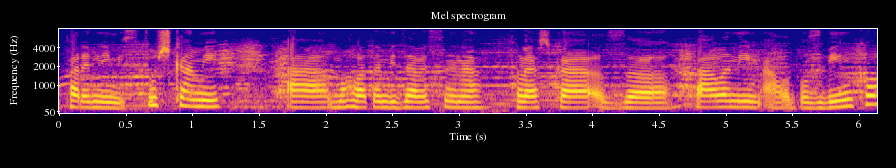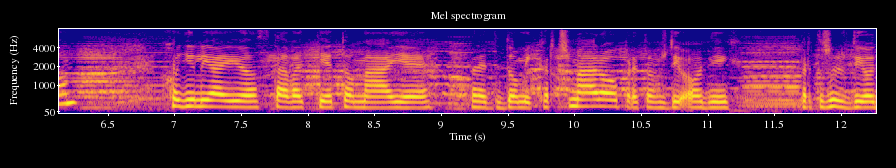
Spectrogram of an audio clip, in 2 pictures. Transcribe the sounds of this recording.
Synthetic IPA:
faɾɛdniːmist̪uʃkami | ʔamɔɦlat̪ambiɟzaʋɛsʎɛnaː | flaʃkazpaːlɛniːmʔa̰lɛ̰bɔzʋiŋkɔm | xɔɟiliajst̪aːʋac̚t̪ɪɛt̪ɔmaːjɛpɾɛd̪ːɔmikr̩t͡ʃmaːɾɔʊpɾɛt̪ɔvʒd̪iʔɔd̪ɲixpɾɛt̪ɔʒɛvʒd̪iɔ

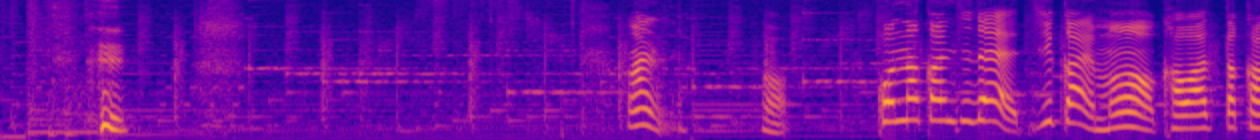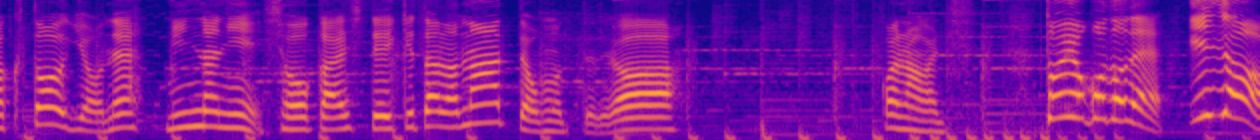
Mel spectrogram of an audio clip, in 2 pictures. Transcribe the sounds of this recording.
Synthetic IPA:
maso̰ːkõ̞nːakãɲ̟d͡ʑid̪e̞d͡ʑikaimo̞kaβat̪ːakakɯ̟̥t̪o̞ːɡʲio̞ne̞mʲĩnːaɲ̟iɕo̞ːkaiɕi̥t̪e̞ike̞t̪aɾanat̪ːe̞o̞mo̞t̪ːe̞ɾɯ̟jo | kõ̞nːakãɲd͡ʑi̥t̪o̞jɯ̟ːko̞t̪o̞d̪e̞iʑoː

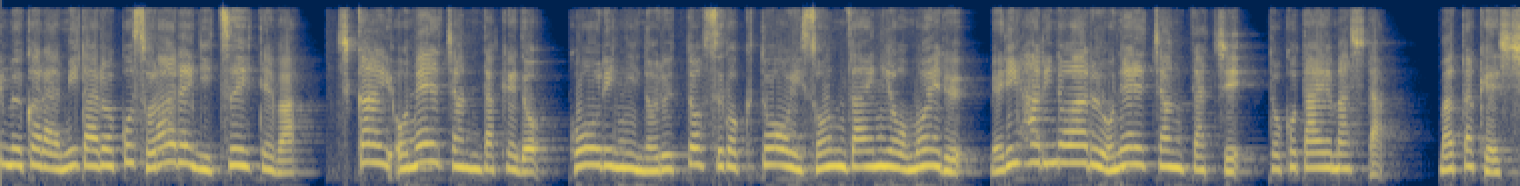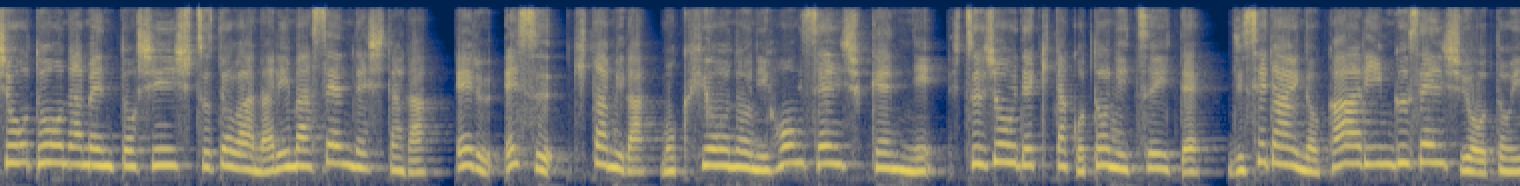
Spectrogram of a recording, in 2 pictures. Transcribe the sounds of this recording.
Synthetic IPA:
mɯ̟kaɾamʲid̪aɾo̞ko̞so̞ɾaɾe̞ɲ̟it͡sɨit̪e̞βa | t͡ɕi̥kaiʔo̞ne̞ːt͡ɕãnd̪ake̞d̪o̞ko̞ːɾʲiɲ̟ino̞ɾɯ̟t̪o̞sɨɡo̞kɯ̟̥t̪o̞ːisõ̞nd͡zaiɲ̟io̞mo̞e̞ɾɯ̟me̞ɾʲiɦaɾʲino̞aɾɯ̟o̞ne̞ːt͡ɕãnt̪at͡ɕit̪o̞ko̞t̪ae̞maɕi̥t̪a̰ | mat̪ake̞ɕːo̞ːt̪o̞ːnamẽ̞nt̪o̞ɕĩɰ̃ɕɨ̥t͡sɨt̪o̞β̞anaɾʲimasẽ̞nd̪e̞ɕi̥t̪aɡae̞ɾɯ̟e̞sɨkʲi̥t̪amʲiɡamo̞kɯ̟̥çʲo̞ːno̞ɲ̟iɦõ̞ñsẽ̞ɰ̃ɕɨ̥kẽ̞ɲ̟ɲːiɕɨ̥t͡sɨʑo̞ːd̪e̞kʲi̥t̪ako̞t̪o̞ɲ̟it͡sɨit̪e̞ | d͡ʑise̞d̪aino̞kaːɾʲĩŋɡɯ̟sẽ̞ɰ̃ɕɨot̪o̞

